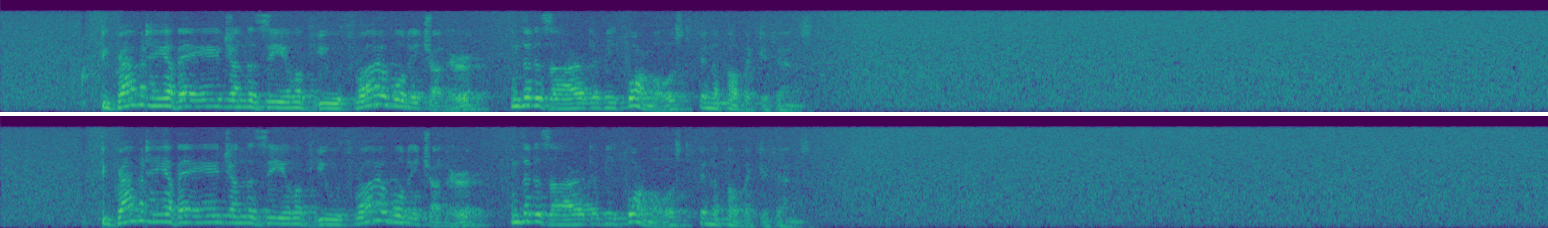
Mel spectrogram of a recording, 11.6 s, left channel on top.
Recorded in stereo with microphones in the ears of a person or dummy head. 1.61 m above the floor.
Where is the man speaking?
10° right (ahead or behind), 3 m.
